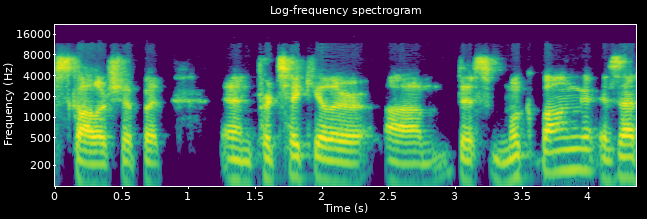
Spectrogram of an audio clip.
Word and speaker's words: mukbang: well, lots of scholarship, but in particular, this mukbang, is that how you say it? Yeah, mukbang, and the single nation approach to media.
